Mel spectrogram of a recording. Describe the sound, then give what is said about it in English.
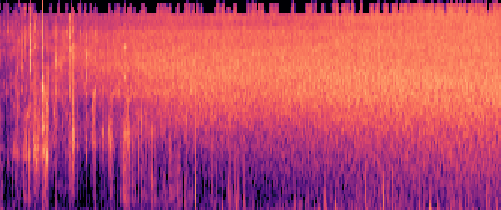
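A cocktail drink fizzes with a steady bright hiss, dotted with countless tiny crackling pops; a burst of sharper crackles at the start settles into an even, continuous fizz. “Oh, so fizzy. So fizzy.”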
